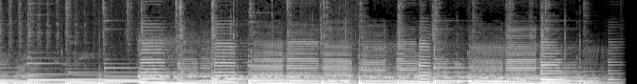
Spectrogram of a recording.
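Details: Cheerful instrumental music with bass notes and chiming tones, and no animal voice heard.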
